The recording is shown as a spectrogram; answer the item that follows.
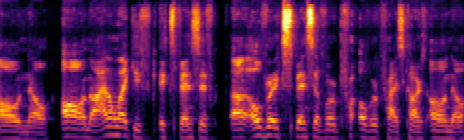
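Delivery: ordinary talk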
